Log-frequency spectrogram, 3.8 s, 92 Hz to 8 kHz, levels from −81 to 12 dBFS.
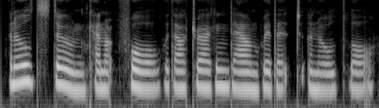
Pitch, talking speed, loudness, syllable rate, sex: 215 Hz, 205 wpm, -17 LUFS, 4.8 syllables/s, female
